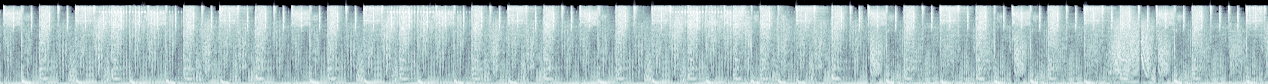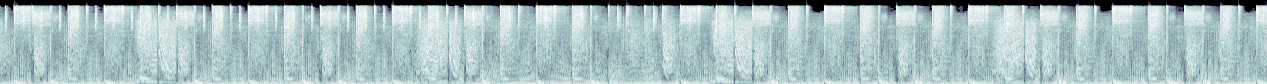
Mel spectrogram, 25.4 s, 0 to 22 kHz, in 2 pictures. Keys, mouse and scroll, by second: 20.6 click, 22.1 click, 24.0 click, 24.8 click.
